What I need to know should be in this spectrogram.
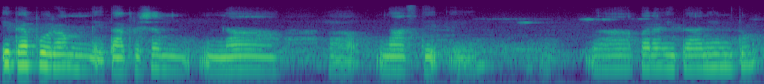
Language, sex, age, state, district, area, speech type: Sanskrit, female, 60+, Telangana, Peddapalli, urban, spontaneous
